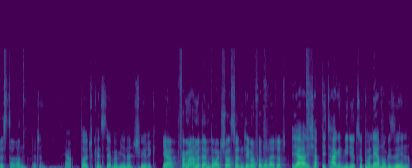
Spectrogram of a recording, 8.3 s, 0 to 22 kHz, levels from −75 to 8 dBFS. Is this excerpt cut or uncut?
cut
